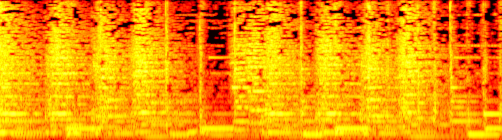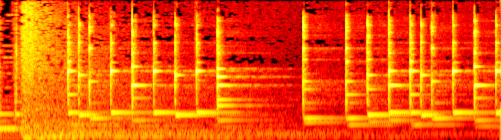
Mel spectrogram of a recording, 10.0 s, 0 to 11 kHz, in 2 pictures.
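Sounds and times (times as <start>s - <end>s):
phone ringtone melody: 4.5s - 10.0s.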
